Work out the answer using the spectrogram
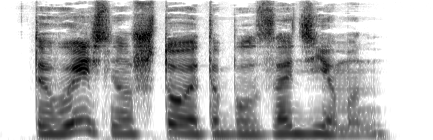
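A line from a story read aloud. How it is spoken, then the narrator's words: Rough question. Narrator (Russian): грубо спросил Рун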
